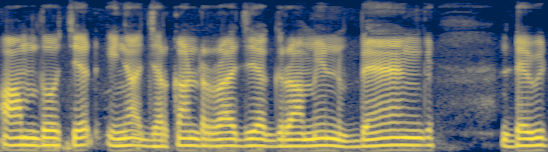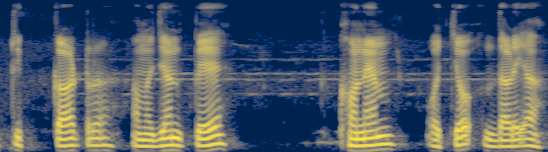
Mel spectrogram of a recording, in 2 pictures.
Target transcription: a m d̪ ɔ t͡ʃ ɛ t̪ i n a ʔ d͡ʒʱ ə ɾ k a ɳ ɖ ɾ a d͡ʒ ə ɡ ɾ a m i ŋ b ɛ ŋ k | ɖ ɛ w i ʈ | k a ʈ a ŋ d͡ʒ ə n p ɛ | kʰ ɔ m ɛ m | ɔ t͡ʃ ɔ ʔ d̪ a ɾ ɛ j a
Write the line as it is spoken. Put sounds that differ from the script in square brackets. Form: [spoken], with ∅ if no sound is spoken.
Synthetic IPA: a m d̪ ɔ t͡ʃ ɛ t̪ i [ɲ] a ʔ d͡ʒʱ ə ɾ k a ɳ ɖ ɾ a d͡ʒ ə ɡ ɾ a m i [n] b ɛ ŋ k | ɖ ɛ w i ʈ | k a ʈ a [m] d͡ʒ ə n p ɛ | kʰ ɔ [n] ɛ m | ɔ t͡ʃ ɔ ʔ d̪ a [ɽ] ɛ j a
